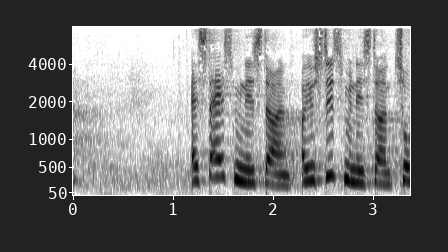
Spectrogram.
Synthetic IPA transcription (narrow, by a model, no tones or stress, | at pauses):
æsd̥ɛ̰ːd̥sminisd̥ɐːnɒ̽jusd̥id̥sminisd̥ɐːnt͡sʰo̝̰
